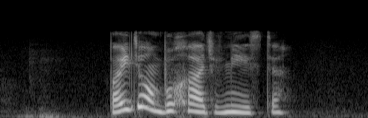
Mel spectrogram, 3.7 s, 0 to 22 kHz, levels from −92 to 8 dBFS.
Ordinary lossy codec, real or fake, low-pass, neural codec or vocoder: none; real; 7.2 kHz; none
